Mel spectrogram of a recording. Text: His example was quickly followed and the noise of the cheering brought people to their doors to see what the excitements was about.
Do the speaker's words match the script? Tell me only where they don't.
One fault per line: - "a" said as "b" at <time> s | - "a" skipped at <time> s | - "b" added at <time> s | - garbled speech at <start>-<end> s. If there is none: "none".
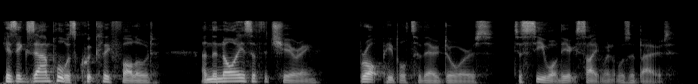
- "excitements" said as "excitement" at 5.7 s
